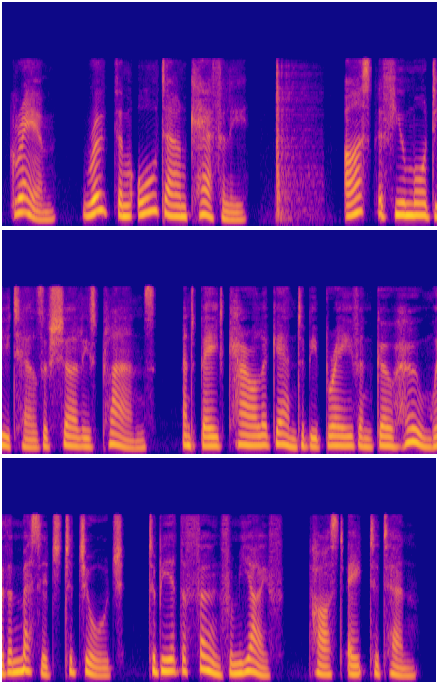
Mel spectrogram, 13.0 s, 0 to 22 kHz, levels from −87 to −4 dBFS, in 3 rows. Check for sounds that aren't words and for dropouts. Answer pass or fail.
fail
